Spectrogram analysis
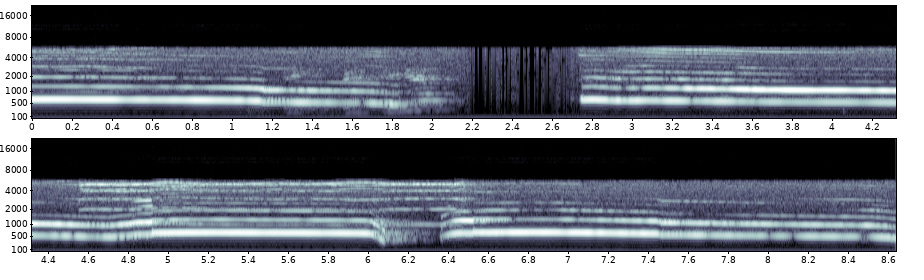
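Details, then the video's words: Zari, a three-year-old Rhodesian Ridgeback, singing: long sustained howls around a steady mid pitch, each sliding slightly downward, broken by a brief silence and a sharp dip before resuming. "Singing Rhodesian Ridgeback"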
